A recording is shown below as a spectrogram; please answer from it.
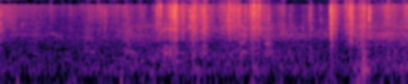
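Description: Faint rustling and crackling of dry grass and sagebrush being pushed through, in scattered short bursts that start about a second and a half in.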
